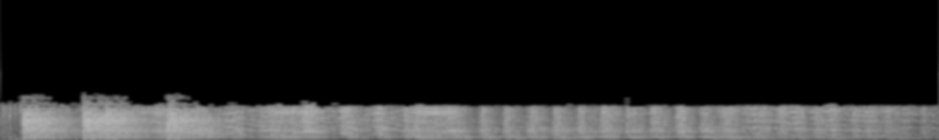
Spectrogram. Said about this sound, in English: it's horses. Maybe some Apache Indians. No, no, I recognize them. It's Tonto and a Lone Ranger.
